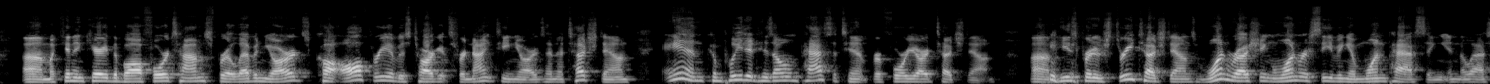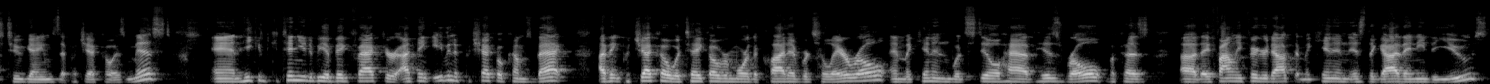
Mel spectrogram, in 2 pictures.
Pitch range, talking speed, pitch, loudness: 125-165 Hz, 205 wpm, 145 Hz, -21 LUFS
